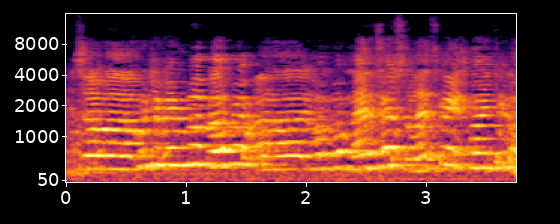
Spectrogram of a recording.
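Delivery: high, loud and giddy, playing both sides of a pretend talk; bubbling with excitement, half laughing; giddy pretend interview. Rehearsing with Oprah's photo on the mantle, giddy and loud.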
